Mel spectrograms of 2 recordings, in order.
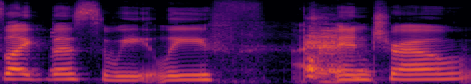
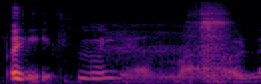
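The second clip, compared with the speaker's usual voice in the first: small, soft mock plea; mock plaintive; 3 semitones higher, 12 dB quieter than usual. Echoing co-host's brush-off, quiet mock plea. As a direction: drop to a soft, pretend whimper.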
